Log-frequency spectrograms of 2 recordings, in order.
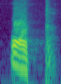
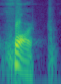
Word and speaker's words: what: এইভাবে আসেন WHAT, অট, অট, WAT, অট, এইচ উচ্চারণ হবে না, WAT, অট, অট। আবার এটা ক্ষেত্রে হোয়াট, হোয়াট। ফোনেটিক্সে অটের উচ্চারণ ব্রিটিশ আমেরিকা সবাই করে অট, আর ইন্ডিয়ান সাবকন্টিনেন্টে ম্যাক্সিমাম ক্ষেত্রে হট উচ্চারিত করে।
